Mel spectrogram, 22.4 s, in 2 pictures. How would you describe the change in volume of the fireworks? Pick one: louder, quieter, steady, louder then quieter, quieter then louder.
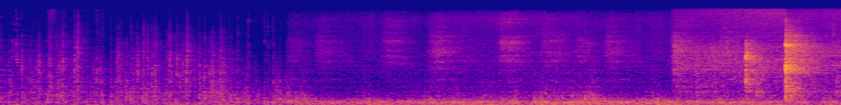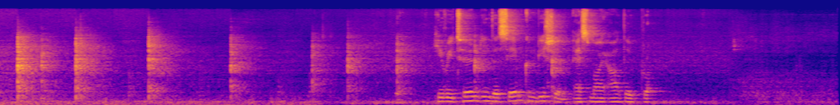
quieter.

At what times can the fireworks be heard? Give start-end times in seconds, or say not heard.
9.0-18.8.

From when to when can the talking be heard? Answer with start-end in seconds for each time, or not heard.
16.5-19.9.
